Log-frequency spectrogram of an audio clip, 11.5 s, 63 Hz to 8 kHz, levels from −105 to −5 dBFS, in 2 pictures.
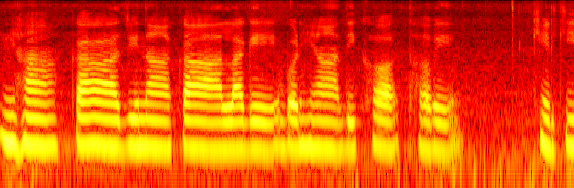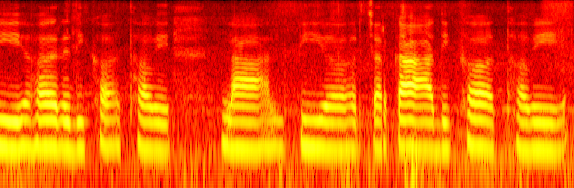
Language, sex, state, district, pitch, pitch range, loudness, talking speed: Chhattisgarhi, female, Chhattisgarh, Balrampur, 175 Hz, 170-185 Hz, -29 LUFS, 95 wpm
